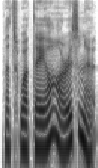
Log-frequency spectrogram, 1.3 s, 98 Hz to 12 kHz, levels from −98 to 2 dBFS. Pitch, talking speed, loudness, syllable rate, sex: 195 Hz, 275 wpm, -14 LUFS, 5.8 syllables/s, female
